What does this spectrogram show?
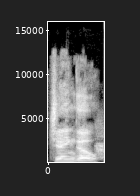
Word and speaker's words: Django: Django The D is silent.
